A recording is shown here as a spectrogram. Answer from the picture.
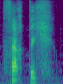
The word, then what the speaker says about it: fertig: The word for ready ist fertig. Fertig. Fertig. Fertig ist spelled F E R T I G. I told you earlier that I, the IG ending is pronounced like an I-C-H. Ich. Fertig. Usually. Fertig The, the, sound of ver is spelled V-E-R.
